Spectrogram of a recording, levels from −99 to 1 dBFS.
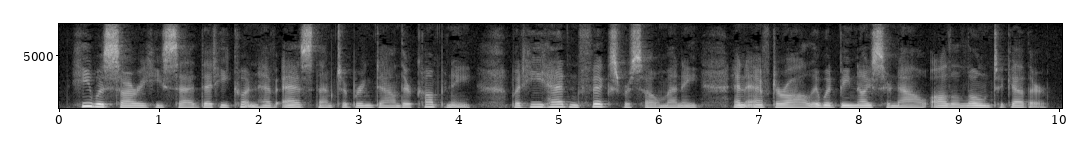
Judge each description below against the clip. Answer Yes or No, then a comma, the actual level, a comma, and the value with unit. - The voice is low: No, medium, 175 Hz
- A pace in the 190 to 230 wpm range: Yes, fast, 205 wpm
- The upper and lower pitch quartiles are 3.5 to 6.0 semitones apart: No, average, 2.9 semitones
